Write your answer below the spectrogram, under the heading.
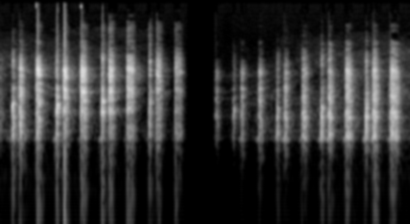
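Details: Loud grating chirps from wild partridges in fast clusters, a short gap, then quieter notes swelling back into a dense chattering series; no other noise.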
